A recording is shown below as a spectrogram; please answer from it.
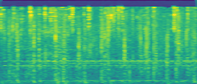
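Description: A horse gallops in Shadow of the Colossus with a steady, fairly loud clip-clop of hooves that runs throughout over a background music bed.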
